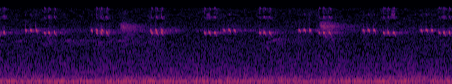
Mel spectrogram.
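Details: Morning chorus of crickets across a wide meadow: bursts of quick high pulses every half second or so, overlapping one another, with a steady low-pitched hum underneath.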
